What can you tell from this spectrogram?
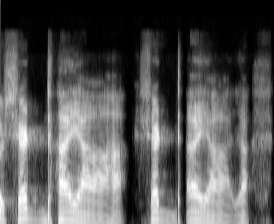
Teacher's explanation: There is an agama of the dhakara. Hakara has not gone really because dhakara embeds the hakara in it as a mahapranatva. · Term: Mahaprana dha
